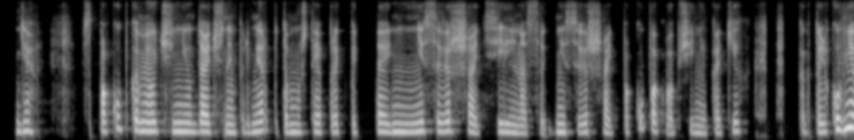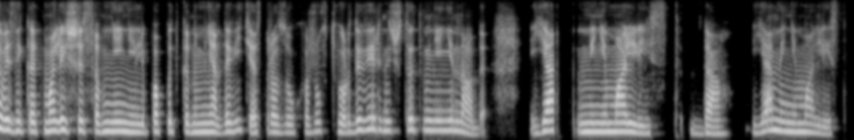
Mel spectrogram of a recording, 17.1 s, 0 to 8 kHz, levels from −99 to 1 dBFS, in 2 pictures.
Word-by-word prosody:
Я 195 0 -2 0.5
С - - -10
покупками 200 -1 0
очень 195 0 0
неудачный 185 -2 +1
пример, 185 +4 -3
потому 175 -2 -5
что 175 +2 -4
я 180 - -3
предпочитаю 180 +1 -5
не 185 +1 0
совершать 195 -3 -2
сильно, 175 -4 -3
со 155 - -11
не 180 0 -1
совершать 175 -2 -5
покупок 170 0 -3
вообще - - -6
никаких. 155 +5 -8 0.5
Как - - -11
только 185 +5 -1
у - - +6
меня 265 +3 +8
возникает 200 -4 +3
малейшие 210 +1 +6
сомнения 195 -1 +2
или 175 - 0
попытка 190 +1 0
на 180 - -1
меня 185 0 +4
давить, 190 +6 -1
я 165 - +4
сразу 175 0 -3
ухожу 170 +3 -7
в 195 - -12
твердую 190 +4 -1
уверенность, 220 -4 +1
что 220 +3 -1
это 225 0 -4
мне 215 0 +1
не 215 0 +1
надо. 175 -10 -2 0.4
Я- 205 +8 +4 0.2
минималист, 185 -3 +2
да, 145 0 -2 0.2
я- 195 +6 0
минималист, 185 -9 -1
185 Hz, 165 wpm, -23 LUFS, 175-200 Hz, 0.5 s, меня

